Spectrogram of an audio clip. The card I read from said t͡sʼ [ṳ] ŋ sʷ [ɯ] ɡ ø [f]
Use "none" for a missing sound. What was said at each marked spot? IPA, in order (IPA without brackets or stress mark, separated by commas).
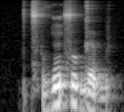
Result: ṳ, ɯ, b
